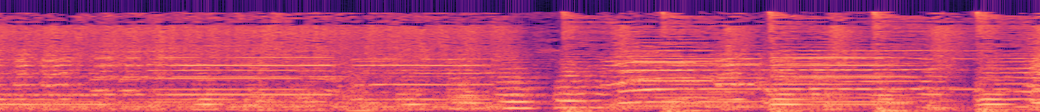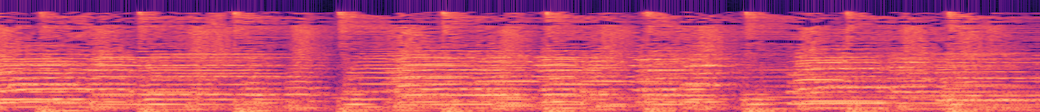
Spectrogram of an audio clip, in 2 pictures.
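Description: A wind band with clarinets, flute, saxophones and brass plays sustained chords. About three seconds in, the drum kit comes in with a steady beat.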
